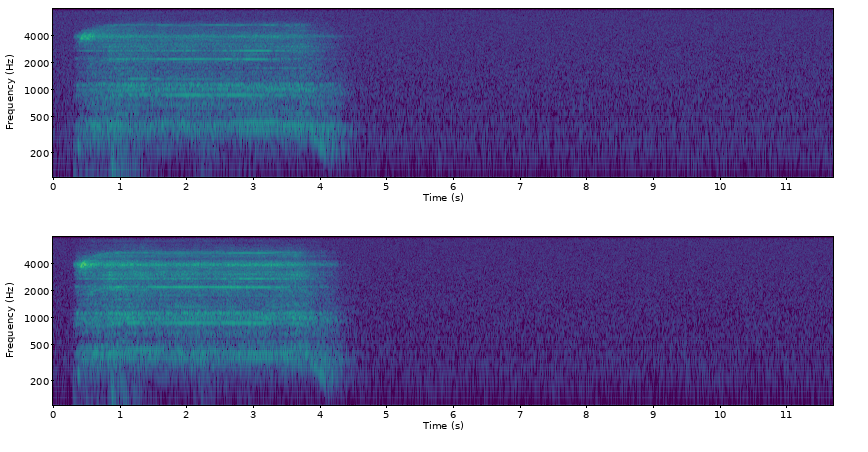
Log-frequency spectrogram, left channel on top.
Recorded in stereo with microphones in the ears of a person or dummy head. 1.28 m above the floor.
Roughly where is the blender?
Right.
